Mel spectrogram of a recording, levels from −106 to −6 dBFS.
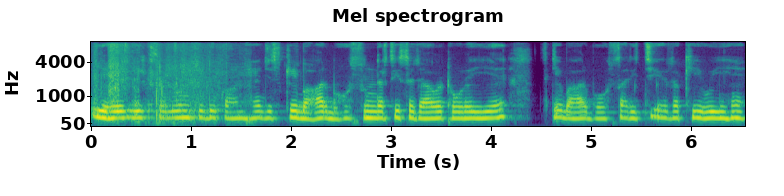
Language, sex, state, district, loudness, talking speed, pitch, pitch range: Hindi, female, Chhattisgarh, Korba, -18 LUFS, 210 wpm, 195 Hz, 185-200 Hz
